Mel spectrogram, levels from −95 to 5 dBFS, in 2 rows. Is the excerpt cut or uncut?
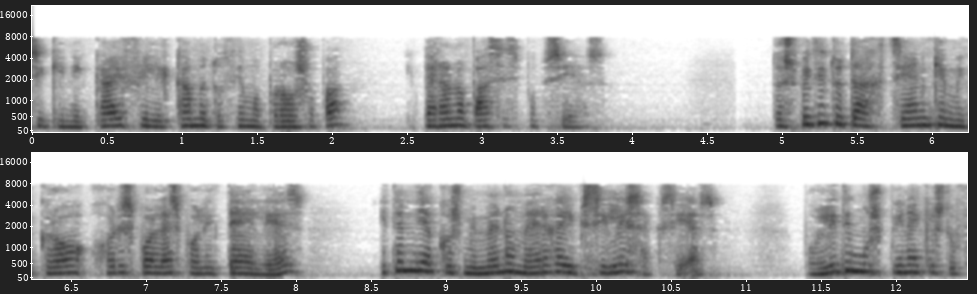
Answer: uncut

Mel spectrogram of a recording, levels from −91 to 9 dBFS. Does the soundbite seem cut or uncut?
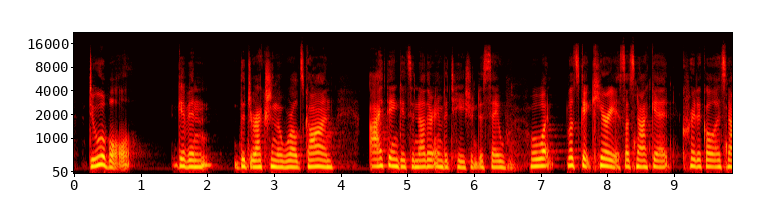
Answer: uncut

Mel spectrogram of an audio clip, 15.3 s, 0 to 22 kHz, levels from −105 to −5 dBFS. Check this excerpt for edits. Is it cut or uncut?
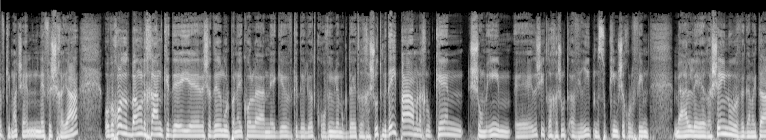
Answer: uncut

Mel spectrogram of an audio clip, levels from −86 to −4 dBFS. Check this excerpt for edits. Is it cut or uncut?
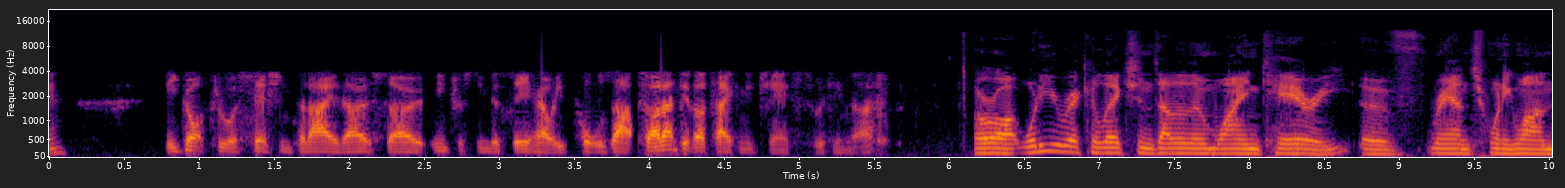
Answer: cut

